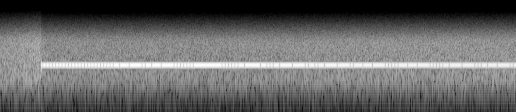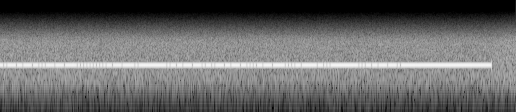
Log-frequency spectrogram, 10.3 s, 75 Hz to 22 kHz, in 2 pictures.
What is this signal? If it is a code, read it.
PSK31 (31.25 baud), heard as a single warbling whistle, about 820 Hz, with radio static.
